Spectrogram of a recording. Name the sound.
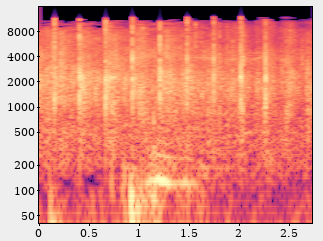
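round of applause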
